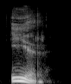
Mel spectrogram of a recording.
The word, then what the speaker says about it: ir: That verb is ir, ir. It's spelt I-R, and it means to go. – Ir. – Ir. – Ir. – Okay, good pronunciation there. Ir.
